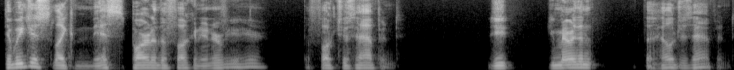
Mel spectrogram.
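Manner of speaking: speaking through a hand over the mouth; muffled, as if behind a hand. Real, not acted. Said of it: "you're a little muffled there".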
